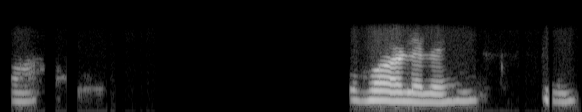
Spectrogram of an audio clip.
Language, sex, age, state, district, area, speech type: Assamese, female, 45-60, Assam, Dibrugarh, rural, conversation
